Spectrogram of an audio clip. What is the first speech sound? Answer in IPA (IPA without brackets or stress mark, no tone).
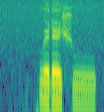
kʷ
